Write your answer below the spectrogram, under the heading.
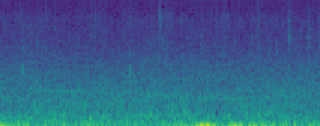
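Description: storm with rain

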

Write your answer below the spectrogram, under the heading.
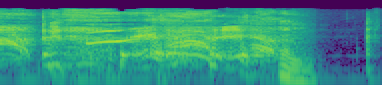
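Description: cough

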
